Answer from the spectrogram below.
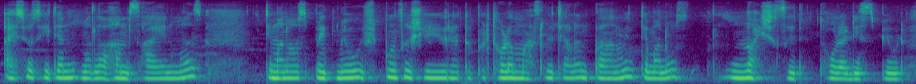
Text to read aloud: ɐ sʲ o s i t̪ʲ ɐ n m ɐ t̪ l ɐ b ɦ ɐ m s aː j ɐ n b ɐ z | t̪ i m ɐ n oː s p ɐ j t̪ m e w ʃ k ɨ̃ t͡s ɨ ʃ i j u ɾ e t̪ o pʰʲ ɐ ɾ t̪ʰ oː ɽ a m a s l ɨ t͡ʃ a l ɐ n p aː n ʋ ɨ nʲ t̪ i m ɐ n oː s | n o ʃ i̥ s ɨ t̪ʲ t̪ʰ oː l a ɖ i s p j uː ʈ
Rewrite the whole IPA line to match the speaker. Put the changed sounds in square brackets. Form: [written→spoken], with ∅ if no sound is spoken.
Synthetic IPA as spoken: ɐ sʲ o s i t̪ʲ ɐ n m ɐ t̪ l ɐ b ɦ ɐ m s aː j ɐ n [b→m] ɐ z | t̪ i m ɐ n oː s p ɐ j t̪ m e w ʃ [k→p] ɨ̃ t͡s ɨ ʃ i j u ɾ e t̪ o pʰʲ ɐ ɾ t̪ʰ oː ɽ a m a s l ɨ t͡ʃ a l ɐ n p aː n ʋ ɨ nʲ t̪ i m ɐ n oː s | n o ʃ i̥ s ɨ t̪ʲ t̪ʰ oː [l→ɽ] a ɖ i s p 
